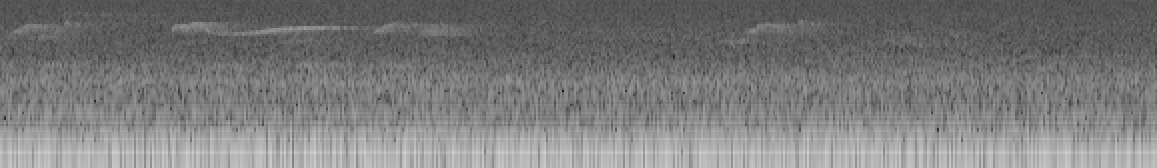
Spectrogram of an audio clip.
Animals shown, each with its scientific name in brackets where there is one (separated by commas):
Eastern Wood-Pewee (Contopus virens), Eastern Phoebe (Sayornis phoebe)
